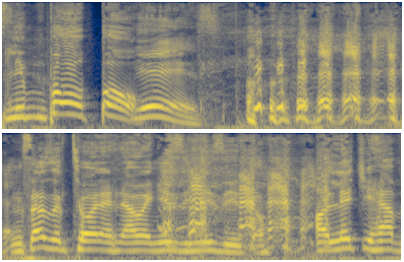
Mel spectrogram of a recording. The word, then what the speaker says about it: Limpopo: yeah boy boom boots not limp on polka it's Limpopo easy I'll let you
